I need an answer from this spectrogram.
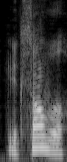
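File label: "luxembourg", Breton; gcompris; geography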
